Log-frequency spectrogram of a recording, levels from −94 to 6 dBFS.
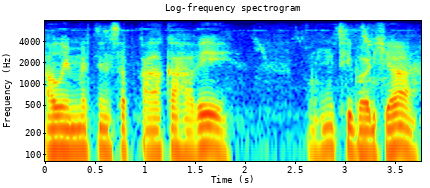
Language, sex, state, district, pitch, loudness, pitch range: Chhattisgarhi, male, Chhattisgarh, Sarguja, 115 Hz, -17 LUFS, 110-120 Hz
